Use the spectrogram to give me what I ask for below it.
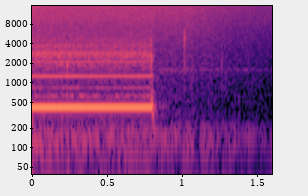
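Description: A steady electronic ringing tone on an outgoing phone call holds at one pitch, then cuts off abruptly, leaving faint line hiss.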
